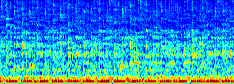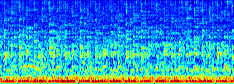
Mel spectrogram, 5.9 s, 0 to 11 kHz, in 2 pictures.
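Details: 1953 Hemi V8 with its old carburetor on a first start: smooth, even low rumble holding steady with no misses or knocks; normal idle.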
